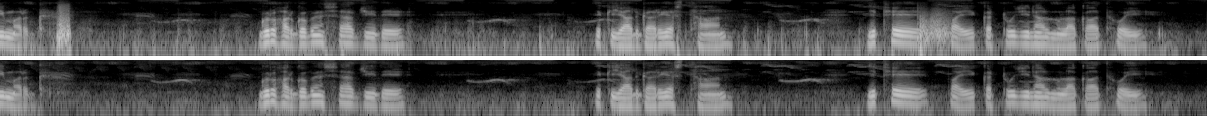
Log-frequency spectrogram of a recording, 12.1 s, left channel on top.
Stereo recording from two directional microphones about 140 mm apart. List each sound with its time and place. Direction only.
0.0 s speech: 30° right (ahead or behind)
2.6 s speech: 30° right (ahead or behind)
5.9 s speech: 30° right (ahead or behind)
8.6 s speech: 30° right (ahead or behind)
